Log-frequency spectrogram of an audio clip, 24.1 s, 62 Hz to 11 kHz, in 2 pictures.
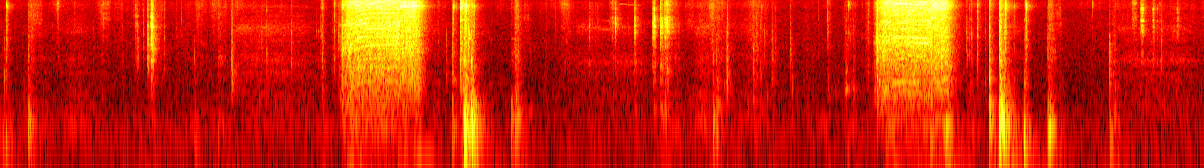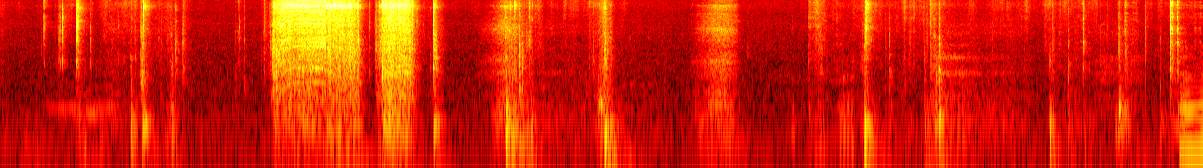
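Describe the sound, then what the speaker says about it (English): A cordless power tool drives screws back into a Dewalt DCS331 jigsaw during a repair, three loud whirring bursts separated by quiet pauses filled with small clicks and handling taps. "Of course, tightening the screws back."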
